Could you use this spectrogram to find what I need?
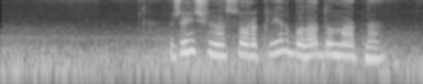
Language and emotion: Russian, neutral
